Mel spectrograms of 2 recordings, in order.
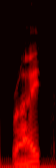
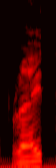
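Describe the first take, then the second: No difference in how they are said.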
